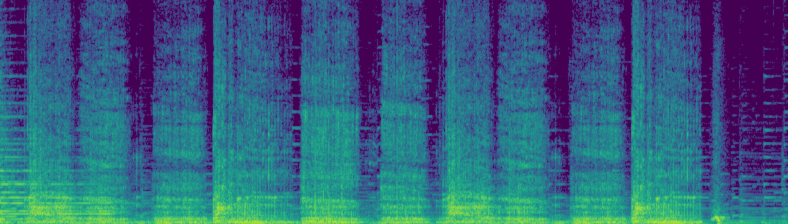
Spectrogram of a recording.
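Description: Lion roar sound effect repeated over and over, about one roar a second, over background music.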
